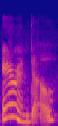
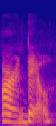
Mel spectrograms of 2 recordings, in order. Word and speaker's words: Arendelle: your character like it her name is Anna from arendelle not Anna from our and Dale and kids will know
